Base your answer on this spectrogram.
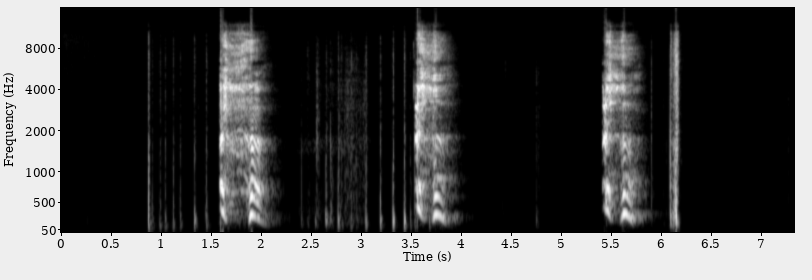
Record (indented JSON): {
  "three_cough_length": "7.3 s",
  "three_cough_amplitude": 29204,
  "three_cough_signal_mean_std_ratio": 0.31,
  "survey_phase": "alpha (2021-03-01 to 2021-08-12)",
  "age": "65+",
  "gender": "Female",
  "wearing_mask": "No",
  "symptom_none": true,
  "smoker_status": "Never smoked",
  "respiratory_condition_asthma": false,
  "respiratory_condition_other": false,
  "recruitment_source": "REACT",
  "submission_delay": "1 day",
  "covid_test_result": "Negative",
  "covid_test_method": "RT-qPCR"
}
